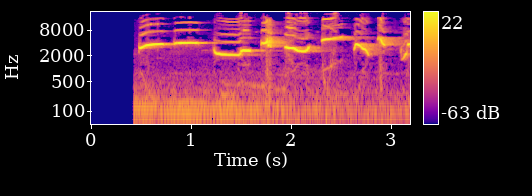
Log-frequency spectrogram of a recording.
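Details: Oriental magpie-robin lure song recorded on a GoPro Hero: a long clear whistle opens, followed by a lively series of varied slurred whistles and sharp chirps, repeated rapidly without pause.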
